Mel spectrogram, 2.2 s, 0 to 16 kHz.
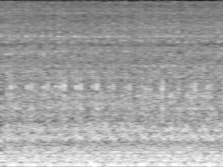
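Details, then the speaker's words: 1996 Mitsubishi Strada 2.5 turbo diesel pickup, stock turbo, 12 mm pump, warm engine: starts easily, steady even idle with no stumble or surging; normal healthy idle. "อื้อหือติดง่ายนะครับเดินนิ่งไม่มีหอบปั๊มสายนะครับ"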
